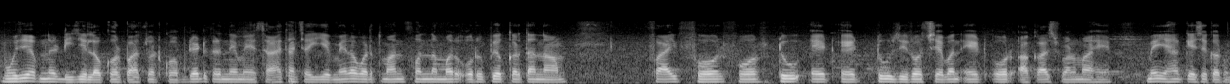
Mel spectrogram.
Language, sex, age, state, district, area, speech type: Hindi, male, 30-45, Madhya Pradesh, Harda, urban, read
